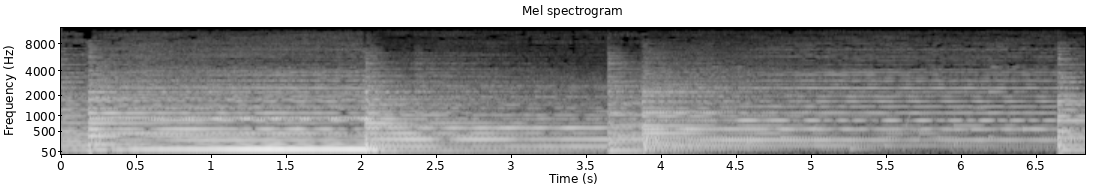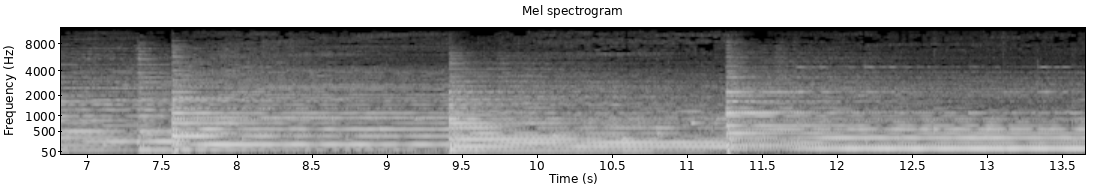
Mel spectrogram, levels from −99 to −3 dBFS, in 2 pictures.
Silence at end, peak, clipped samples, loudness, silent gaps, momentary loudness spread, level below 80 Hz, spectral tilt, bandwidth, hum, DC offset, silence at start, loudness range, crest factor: 0 s; -2 dBFS; under 0.1%; -23 LUFS; none; 11 LU; -40 dBFS; -7.5 dB/octave; 8.8 kHz; none; under 0.1%; 0 s; 7 LU; 20 dB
